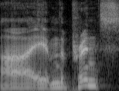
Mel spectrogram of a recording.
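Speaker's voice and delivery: slow, put-on, noble, heroic prince voice. Naming the role he'd never be cast as: put-on heroic prince voice. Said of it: "I wouldn't be cast as the".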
